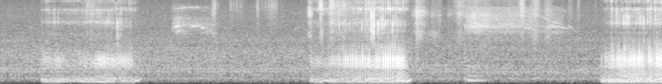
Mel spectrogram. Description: I can't believe how much she snored this morning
